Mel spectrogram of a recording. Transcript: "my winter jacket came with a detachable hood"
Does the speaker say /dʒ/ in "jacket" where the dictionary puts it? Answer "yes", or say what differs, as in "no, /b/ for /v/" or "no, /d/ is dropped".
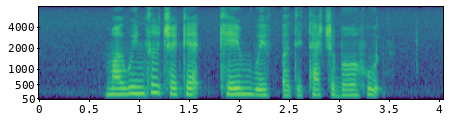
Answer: no, /tʃ/ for /dʒ/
